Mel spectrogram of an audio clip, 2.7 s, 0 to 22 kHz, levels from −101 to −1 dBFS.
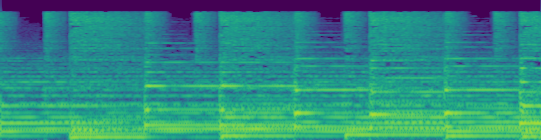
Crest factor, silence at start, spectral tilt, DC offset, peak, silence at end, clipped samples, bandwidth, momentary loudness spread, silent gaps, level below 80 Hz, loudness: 16 dB; 0 s; -4.5 dB/octave; under 0.1%; -2 dBFS; 0 s; under 0.1%; 15.5 kHz; 3 LU; none; -44 dBFS; -19 LUFS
